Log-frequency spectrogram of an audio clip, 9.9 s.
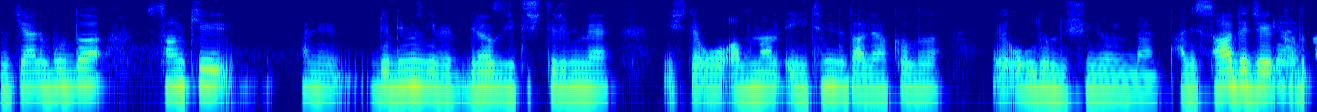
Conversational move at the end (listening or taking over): listening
